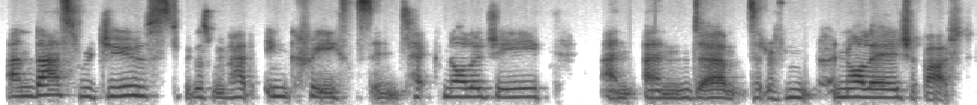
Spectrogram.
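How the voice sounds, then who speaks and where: A woman's voice: a little high, flat delivery, normal speed, gravelly. A woman from Nepal, giving an academic conference presentation over a video call, hesitant with many fillers and restarts.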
